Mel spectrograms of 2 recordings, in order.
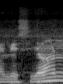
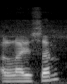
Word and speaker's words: Elysion: Jadi di sini adalah Honda Elysion Baker, maksudnya Honda Elysion, maksudnya tulisannya Elysion, tapi gua bacanya Elysion aja ya.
